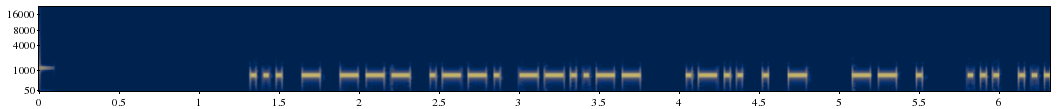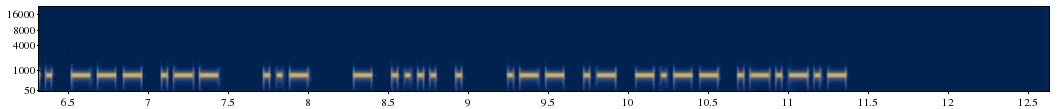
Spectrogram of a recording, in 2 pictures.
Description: Morse code, heard as a keyed tone, about 30 wpm, 700 Hz. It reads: STOP, LET ME SHOW U THE WAY.
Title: Sentences from Top 300 Words and Abbreviations 30wpm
